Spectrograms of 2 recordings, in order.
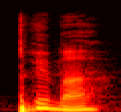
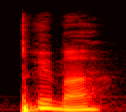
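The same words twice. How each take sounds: First: It is said in an American accent. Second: It is said in an American accent.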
